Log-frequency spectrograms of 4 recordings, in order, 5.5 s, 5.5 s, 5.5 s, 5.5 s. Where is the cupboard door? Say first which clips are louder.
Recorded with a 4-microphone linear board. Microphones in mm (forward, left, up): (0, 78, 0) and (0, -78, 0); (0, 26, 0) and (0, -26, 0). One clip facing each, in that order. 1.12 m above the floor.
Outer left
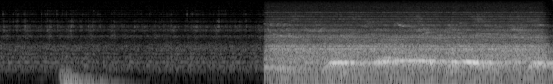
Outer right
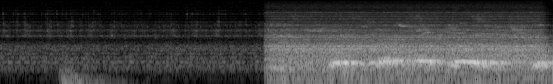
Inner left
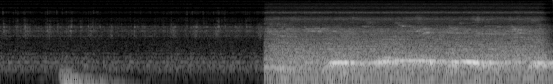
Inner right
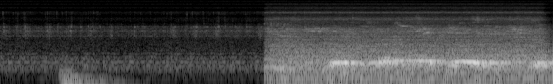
Outer left 5 dB, inner left 1 dB; 5° left (ahead or behind), 1.6 m.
